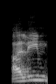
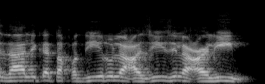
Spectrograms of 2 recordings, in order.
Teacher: عین کے ساتھ ہے، لیکن انہوں نے حمزہ کے ساتھ پڑھ دیا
